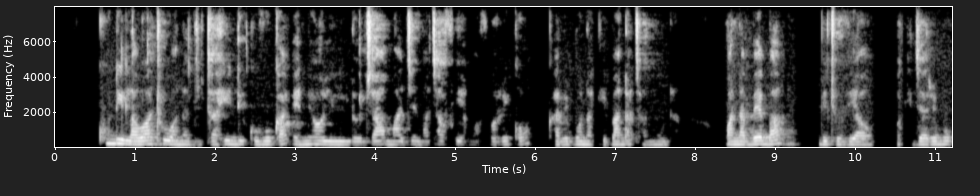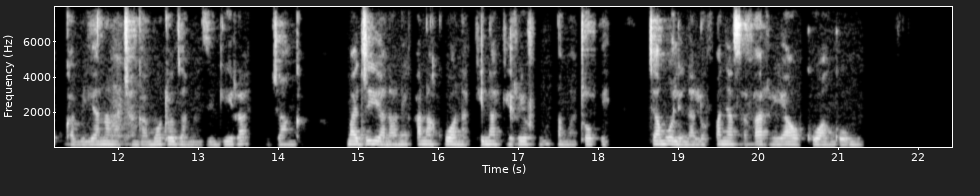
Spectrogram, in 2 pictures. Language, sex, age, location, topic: Swahili, female, 18-24, Kisumu, health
